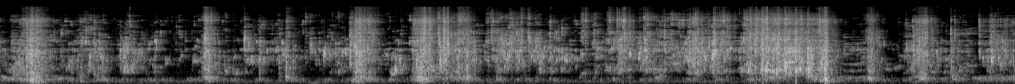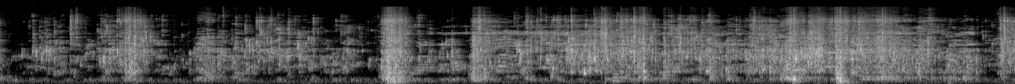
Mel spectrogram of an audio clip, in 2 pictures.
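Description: Water splashing, with a continual run of sharp slaps, knocks and rustles as a netful of harvested milkfish is handled and loaded into sacks. A louder knock comes about fourteen seconds in.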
